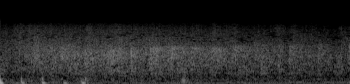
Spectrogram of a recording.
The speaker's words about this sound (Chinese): 啱啱我都想你 release 出嚟，不过我哋为到佢喺后面呢沉沉默默嘅，我哋多谢主俾啲掌声佢。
